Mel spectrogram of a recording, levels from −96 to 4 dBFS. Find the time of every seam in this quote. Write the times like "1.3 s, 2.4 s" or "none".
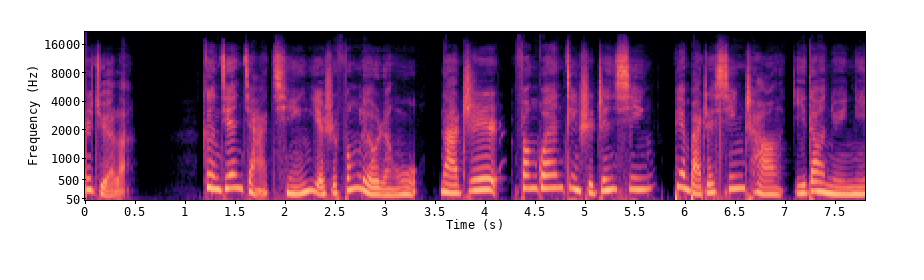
3.5 s, 5.7 s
